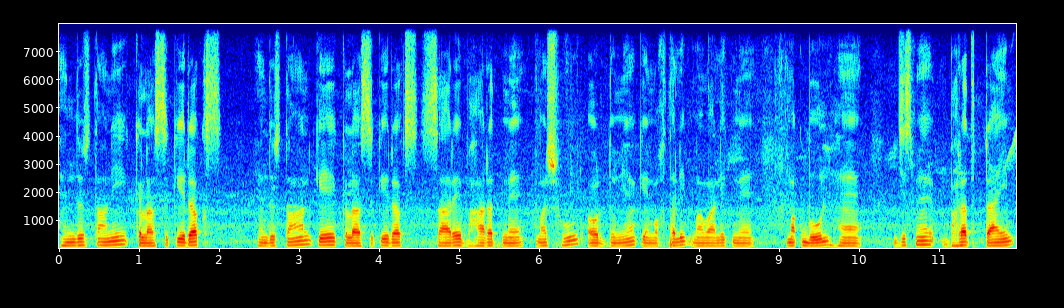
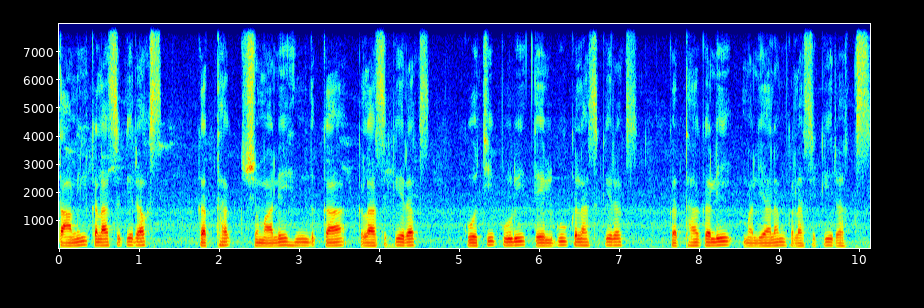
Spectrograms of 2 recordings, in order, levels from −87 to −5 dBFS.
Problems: constant background noise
